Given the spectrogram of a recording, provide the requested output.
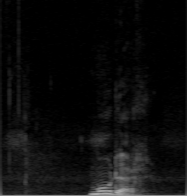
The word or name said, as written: mère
